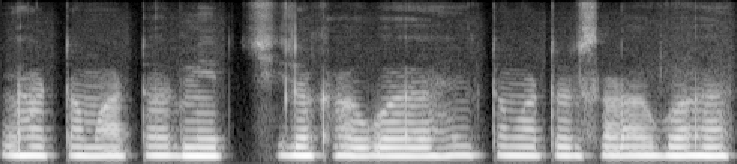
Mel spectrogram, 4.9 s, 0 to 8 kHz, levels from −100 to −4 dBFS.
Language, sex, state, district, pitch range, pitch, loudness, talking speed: Hindi, male, Jharkhand, Ranchi, 160-165 Hz, 160 Hz, -13 LUFS, 135 wpm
